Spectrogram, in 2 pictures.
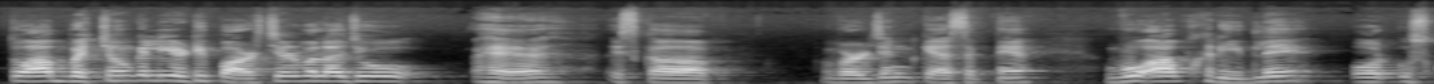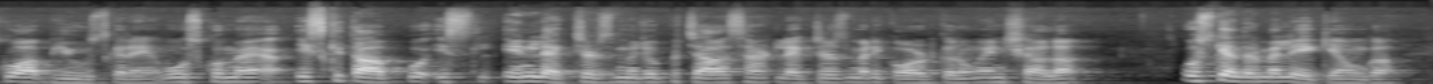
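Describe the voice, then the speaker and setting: A man's voice: a little high, moderate pace, darkish tone. A man teaching basic English in a recorded lecture, patiently explaining and reading example dialogues aloud.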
